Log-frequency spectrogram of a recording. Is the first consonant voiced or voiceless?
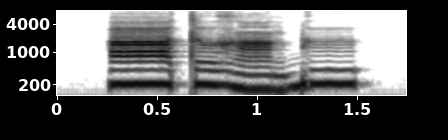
voiceless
